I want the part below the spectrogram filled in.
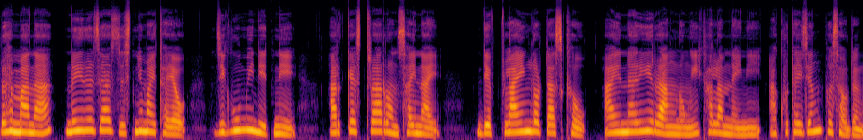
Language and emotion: Bodo, neutral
